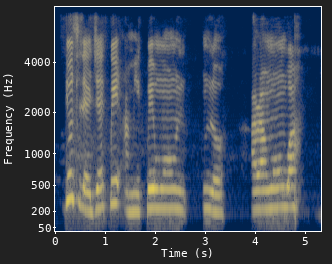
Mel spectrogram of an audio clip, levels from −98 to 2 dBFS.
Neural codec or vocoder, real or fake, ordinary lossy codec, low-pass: autoencoder, 48 kHz, 128 numbers a frame, DAC-VAE, trained on Japanese speech; fake; none; 7.2 kHz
